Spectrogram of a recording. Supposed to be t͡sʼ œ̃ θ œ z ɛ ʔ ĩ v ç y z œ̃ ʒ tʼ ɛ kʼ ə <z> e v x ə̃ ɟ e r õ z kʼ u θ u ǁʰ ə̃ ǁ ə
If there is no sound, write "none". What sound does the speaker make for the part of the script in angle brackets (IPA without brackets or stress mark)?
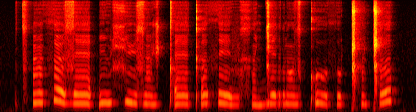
θ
